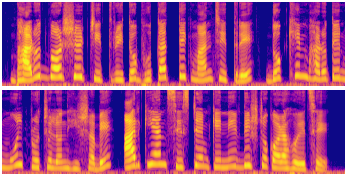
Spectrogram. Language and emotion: Bengali, neutral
